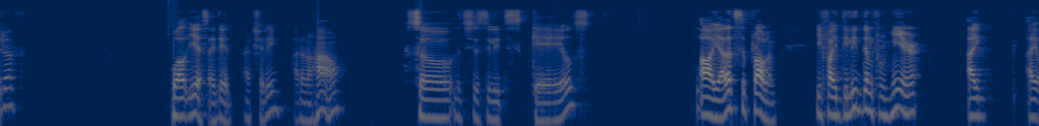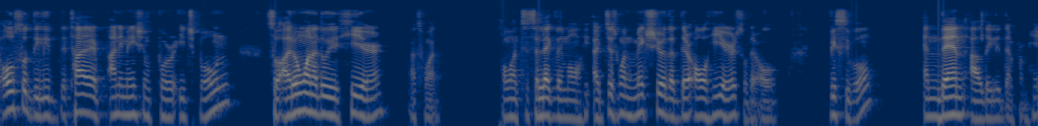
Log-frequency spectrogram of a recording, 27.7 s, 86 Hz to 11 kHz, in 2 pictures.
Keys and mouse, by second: 0.0 ctrl+space, 1.6-3.5 drag, 3.5 ctrl+z, 4.1 ctrl+z, 6.9-17.2 drag, 17.2 a, 17.8 a, 25.7-27.7 drag.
